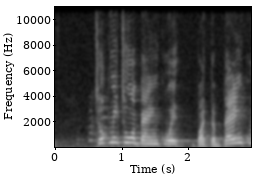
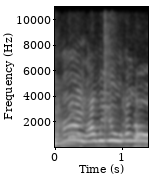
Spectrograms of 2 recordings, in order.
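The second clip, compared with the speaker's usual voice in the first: high, bright sing-song hello; cheerful greeting; 11 semitones higher, 4 dB louder, much faster than usual. Retold or imitated. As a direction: greet the staff with a big friendly lift. Greeting store staff cheerfully.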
